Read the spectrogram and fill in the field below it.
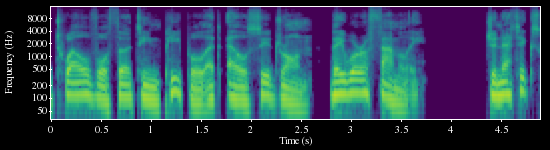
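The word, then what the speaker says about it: El Sidrón: Hardened plaque from El Cedron, pronounced El Cedrone in northern Spain, preserved DNA from pine nuts, moss, and mushrooms.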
